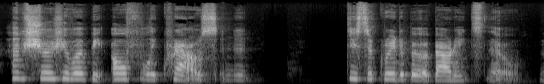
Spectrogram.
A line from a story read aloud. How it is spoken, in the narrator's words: moaned Anne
